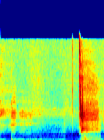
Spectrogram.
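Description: A pause in a man's speech: faint room tone with a small click, then a short, sharp intake of breath near the end.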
